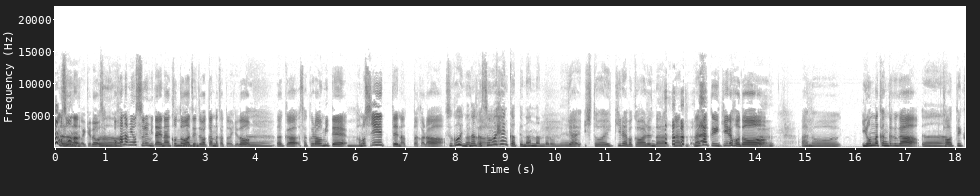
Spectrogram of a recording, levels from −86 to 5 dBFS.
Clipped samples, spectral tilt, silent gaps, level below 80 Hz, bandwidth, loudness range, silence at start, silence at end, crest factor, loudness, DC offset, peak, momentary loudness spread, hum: under 0.1%; -3.5 dB/octave; none; -64 dBFS; 15 kHz; 4 LU; 0 s; 0 s; 20 dB; -27 LUFS; under 0.1%; -8 dBFS; 11 LU; none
